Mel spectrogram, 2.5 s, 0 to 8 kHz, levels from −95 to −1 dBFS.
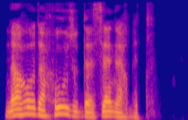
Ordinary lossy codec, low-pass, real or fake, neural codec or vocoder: MP3, 48 kbps; 7.2 kHz; fake; codec, 16 kHz, 4 kbps, FreqCodec, smaller model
